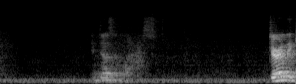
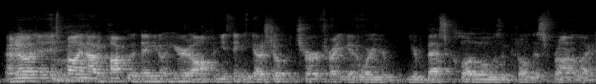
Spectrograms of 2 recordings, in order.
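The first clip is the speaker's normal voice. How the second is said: ordinary delivery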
